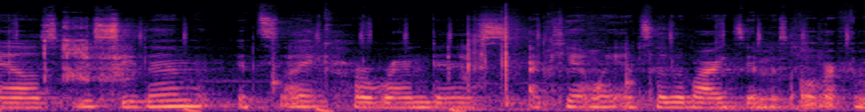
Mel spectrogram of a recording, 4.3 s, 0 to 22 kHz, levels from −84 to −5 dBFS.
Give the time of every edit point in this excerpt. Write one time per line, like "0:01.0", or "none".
none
